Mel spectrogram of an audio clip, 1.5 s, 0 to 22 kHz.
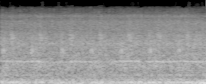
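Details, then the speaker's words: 2005 Chevy Suburban 5.3L V8 idling after an engine flush treatment: a light, quick, even tick from the passenger side over a smooth idle, still audible. A lifter tick is suspected, not confirmed. "most of the tickets coming from from passenger side and I don't know if it's quieted down or not just yet still kind of hear it in the distance"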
